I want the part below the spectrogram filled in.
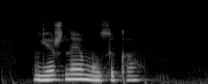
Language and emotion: Russian, neutral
